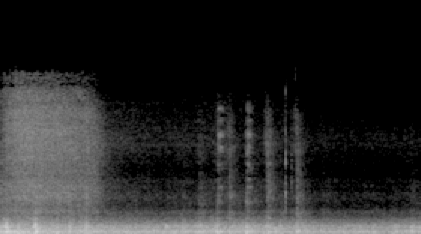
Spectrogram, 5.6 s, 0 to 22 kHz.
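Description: Class 321 electric multiple unit running slowly into the platform, its wheels clicking over rail joints as it slows, with a hiss in the first second or so.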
